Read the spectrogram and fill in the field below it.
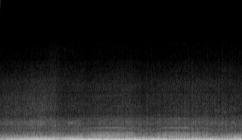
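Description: A motorcycle on a road test ride drones steadily and loudly from the rider's position, its engine pitch rising and shifting as it pulls through the gears, with heavy wind rumble throughout.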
